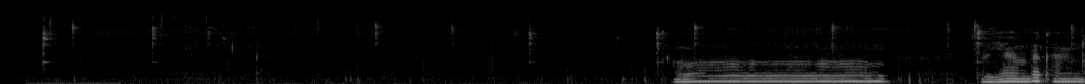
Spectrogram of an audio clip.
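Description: A fire crackles and pops softly.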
